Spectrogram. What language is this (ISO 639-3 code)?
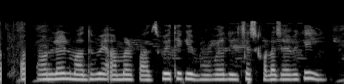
ben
